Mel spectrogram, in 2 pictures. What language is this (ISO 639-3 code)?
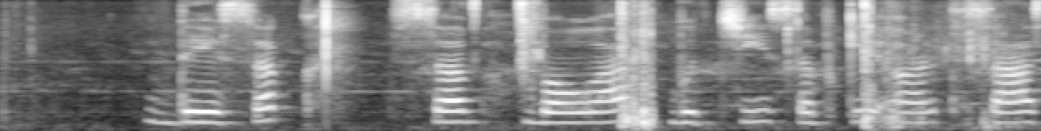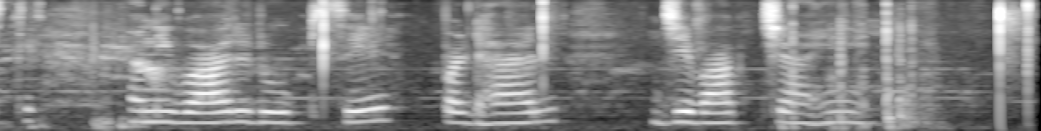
mai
